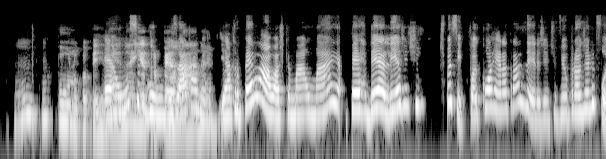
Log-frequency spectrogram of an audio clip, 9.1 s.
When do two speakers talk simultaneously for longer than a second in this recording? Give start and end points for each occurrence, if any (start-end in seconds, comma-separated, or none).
1.5-3.2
